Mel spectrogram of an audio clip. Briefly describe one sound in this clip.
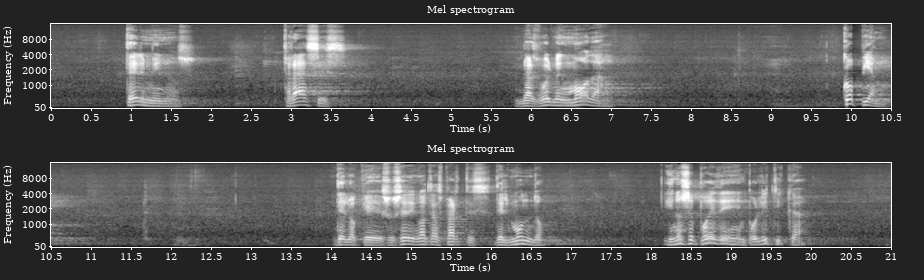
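An elderly man speaks calmly into a microphone in short bursts with pauses.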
